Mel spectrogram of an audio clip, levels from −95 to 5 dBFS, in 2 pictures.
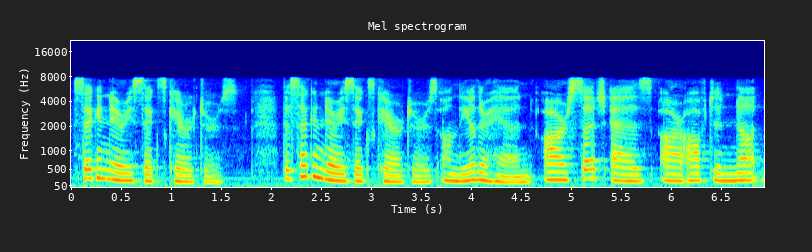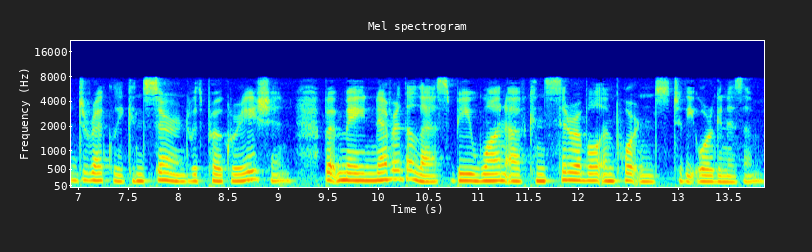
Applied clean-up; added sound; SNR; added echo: none; none; none; none.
